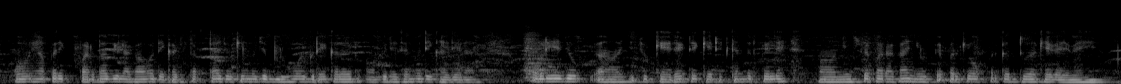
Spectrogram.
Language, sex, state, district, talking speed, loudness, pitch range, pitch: Hindi, male, Chhattisgarh, Sarguja, 265 wpm, -36 LUFS, 115-125 Hz, 120 Hz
